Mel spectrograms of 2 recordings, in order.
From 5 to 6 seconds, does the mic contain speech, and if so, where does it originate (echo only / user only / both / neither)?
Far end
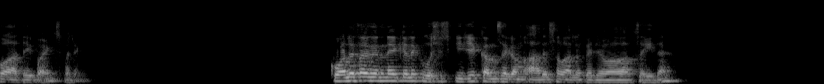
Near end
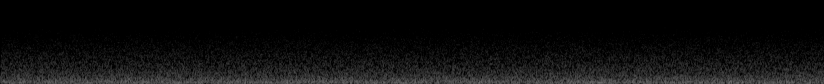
neither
